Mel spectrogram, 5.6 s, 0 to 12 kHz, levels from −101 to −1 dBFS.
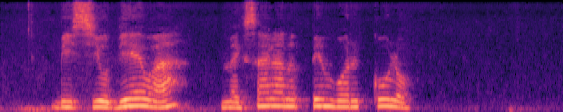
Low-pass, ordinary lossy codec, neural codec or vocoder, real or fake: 10.8 kHz; MP3, 96 kbps; codec, 24 kHz, 0.9 kbps, WavTokenizer, medium speech release version 2; fake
